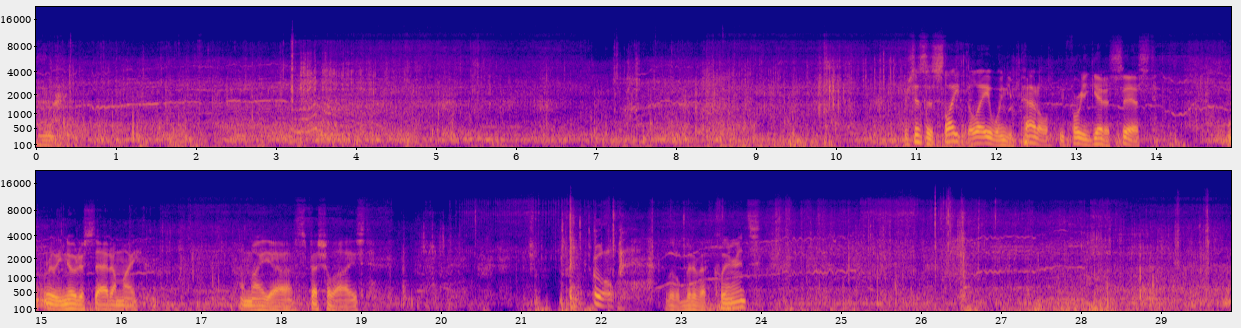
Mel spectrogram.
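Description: Bicycle tyres roll and crunch over a dirt trail strewn with dry leaves.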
